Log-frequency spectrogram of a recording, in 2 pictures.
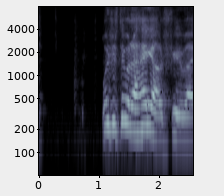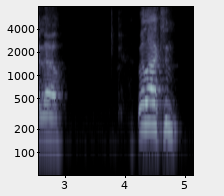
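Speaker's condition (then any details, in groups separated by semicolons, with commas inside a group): Cerebral palsy; voice tone sometimes odd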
